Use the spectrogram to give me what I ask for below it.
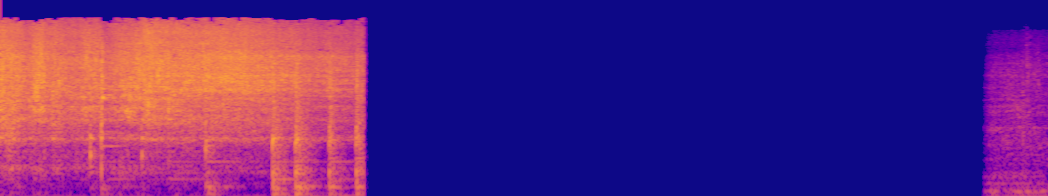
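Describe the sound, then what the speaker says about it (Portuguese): Meat sizzles loudly in butter in a pan while a utensil stirs and scrapes, then the sound cuts to silence before the sizzle briefly returns. "Vamos fritar com manteiga."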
